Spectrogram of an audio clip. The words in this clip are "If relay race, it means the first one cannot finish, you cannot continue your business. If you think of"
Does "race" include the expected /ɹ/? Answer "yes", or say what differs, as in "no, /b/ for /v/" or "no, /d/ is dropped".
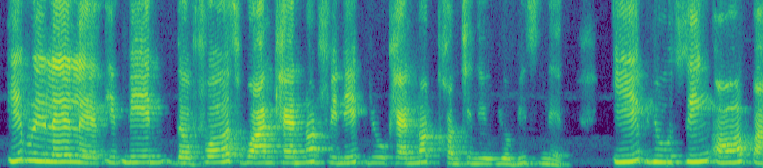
no, /l/ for /ɹ/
